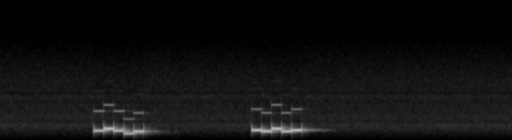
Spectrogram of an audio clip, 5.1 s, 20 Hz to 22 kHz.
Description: Five-tone selective call (CCIR), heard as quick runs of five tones, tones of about 100 ms, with room echo. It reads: 69615 75957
